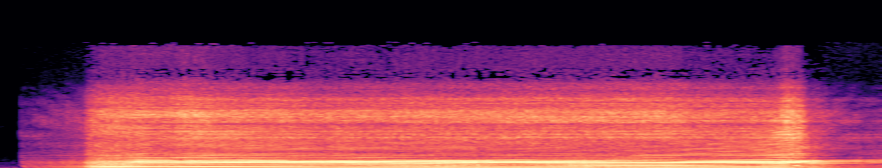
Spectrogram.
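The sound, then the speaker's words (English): A Porsche sports car engine revs hard under acceleration, its loud, sustained note climbing steadily in pitch for about four seconds before cutting off abruptly. “clip at different levels of acceleration to demonstrate, you know, how much the sound characteristics change depending on how hard you push the throttle pedal.”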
